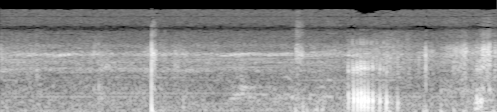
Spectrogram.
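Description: Quiet background hiss with a faint steady high-pitched tone, broken by a single sharp click a little under a second in.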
